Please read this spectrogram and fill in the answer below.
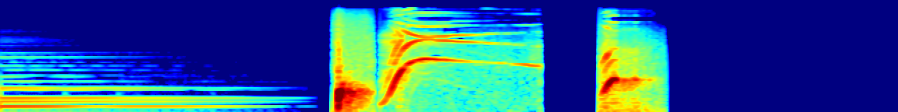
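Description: Logo sting sound effects: the background music's last chord dies away, then a sharp pop leads into a quick rising glide, followed by a second short rising blip near the end.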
